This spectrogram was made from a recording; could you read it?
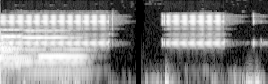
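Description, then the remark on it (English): A telephone rings on the line as a call is placed from a phone booth to the Cafe Tambourine: two long, steady, buzzy ring tones separated by a silent pause, the second one shorter, followed by a faint click. “I waited around the lobby for a while, then stepped into a phone booth and called the tambourine.”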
